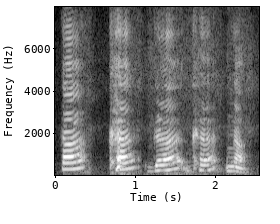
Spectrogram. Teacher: നമ്മൾ വായു ഈ കഴുത്തിൽ വെച്ചിട്ടാണ് തടയപ്പെടുന്നത്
